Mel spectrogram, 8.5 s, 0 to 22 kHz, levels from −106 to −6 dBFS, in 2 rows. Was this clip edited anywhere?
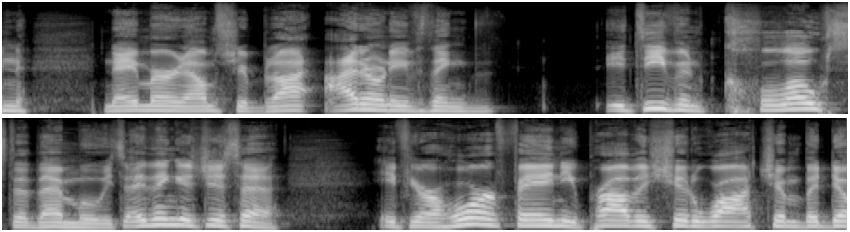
no; 0 cuts

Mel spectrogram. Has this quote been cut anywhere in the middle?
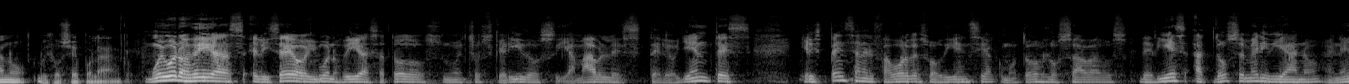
yes; 4 cuts; at 1.4 s, 3.2 s, 8.1 s, 11.3 s

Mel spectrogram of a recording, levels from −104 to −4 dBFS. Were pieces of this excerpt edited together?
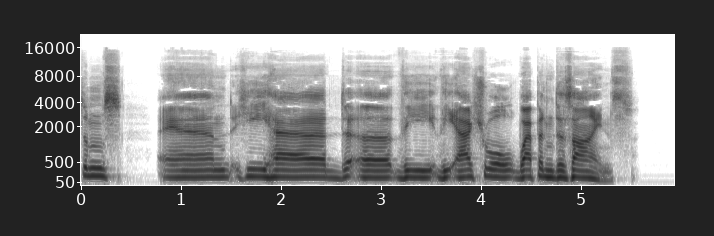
no; 0 cuts

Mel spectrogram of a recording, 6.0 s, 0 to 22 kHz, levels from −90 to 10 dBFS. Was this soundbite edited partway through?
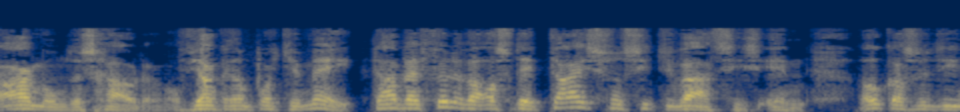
yes; 3 cuts; at 1.4 s, 2.3 s, 3.2 s

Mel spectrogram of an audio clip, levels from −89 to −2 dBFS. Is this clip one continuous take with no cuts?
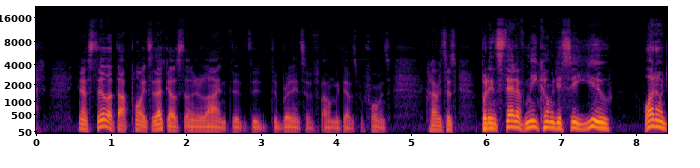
no; 2 cuts; at 1.7 s, 2.5 s

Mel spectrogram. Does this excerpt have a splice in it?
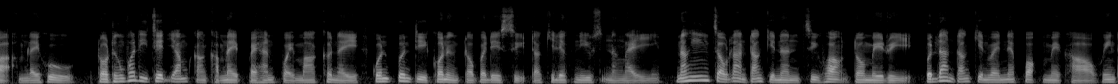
yes; 3 cuts; at 3.7 s, 6.7 s, 9.1 s

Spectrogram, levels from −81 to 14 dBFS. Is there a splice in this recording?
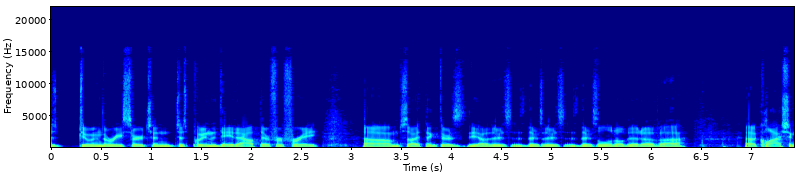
yes; 1 cut; at 4.9 s

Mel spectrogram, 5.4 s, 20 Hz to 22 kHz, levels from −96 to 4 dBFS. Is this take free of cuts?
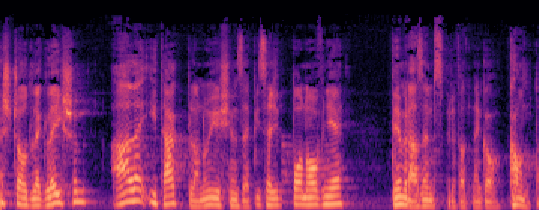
no; 1 cut; at 2.8 s

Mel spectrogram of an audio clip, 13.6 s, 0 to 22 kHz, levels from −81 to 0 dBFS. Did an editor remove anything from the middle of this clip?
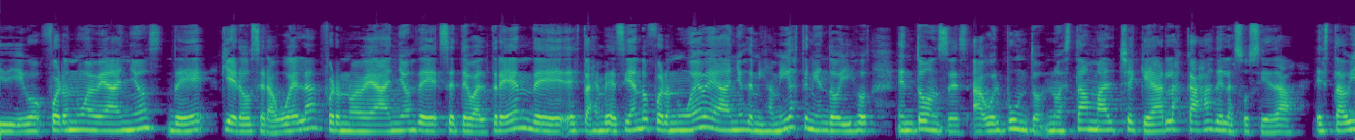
no; 0 cuts

